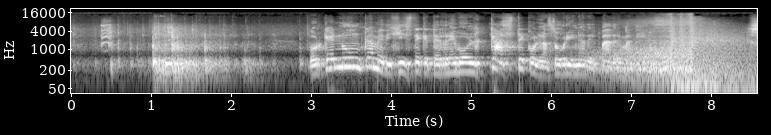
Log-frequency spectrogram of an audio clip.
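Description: A woman speaks sharply nearby.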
